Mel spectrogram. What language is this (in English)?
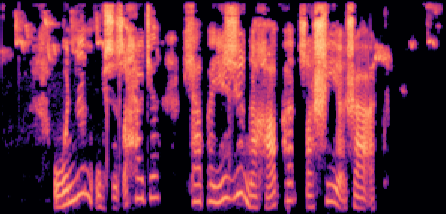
Kabardian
